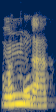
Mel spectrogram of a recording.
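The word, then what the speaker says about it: 音楽: Ongaku. Pronounce all of it.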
